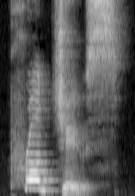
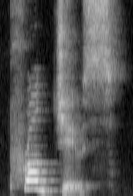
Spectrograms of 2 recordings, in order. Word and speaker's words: produce: of other pairs like this that go together produce produce produce produce Rebel Rebel Rebel Rebel conflict conflict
